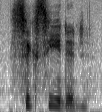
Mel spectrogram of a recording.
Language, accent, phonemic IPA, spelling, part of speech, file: English, US, /səkˈsiːdɪd/, succeeded, verb, En-us-succeeded.ogg
- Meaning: simple past and past participle of succeed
